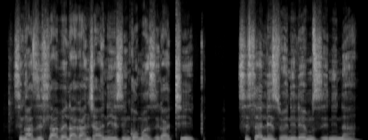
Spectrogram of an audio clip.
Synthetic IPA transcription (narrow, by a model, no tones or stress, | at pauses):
z̥iŋaziɬaβɛlaɣand͡ʒʱaniːziŋɔmaziɣatʰiːǃu | siselizwenilem̩zinina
